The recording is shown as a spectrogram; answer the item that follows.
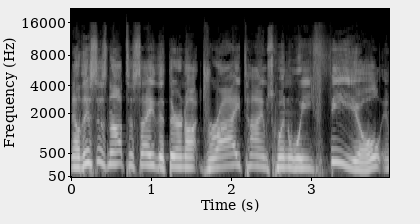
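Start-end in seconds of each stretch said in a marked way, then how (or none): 3.0-3.9 the word feel hit hard. Speaking about how the Holy Spirit speaks, stressing the word feel. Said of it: "emphasis on the word feel".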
